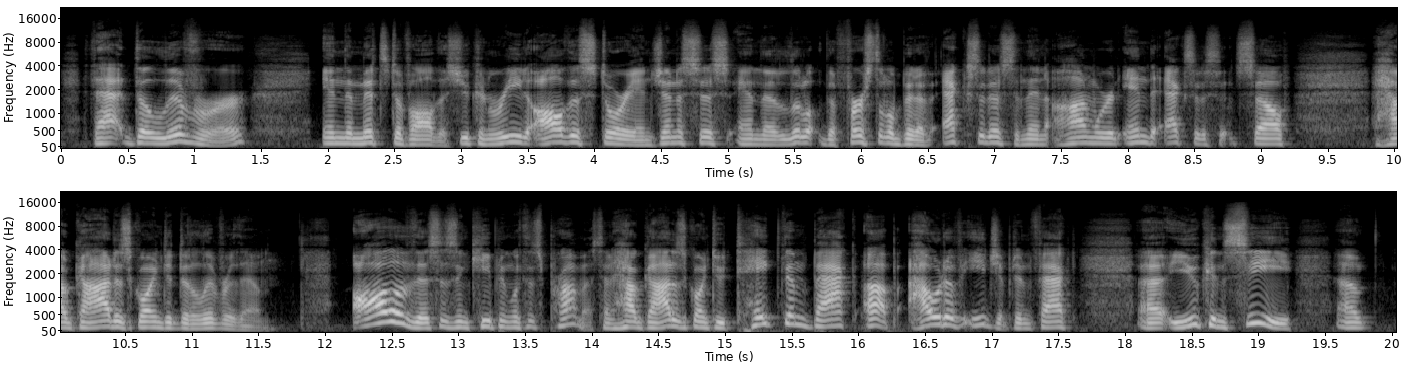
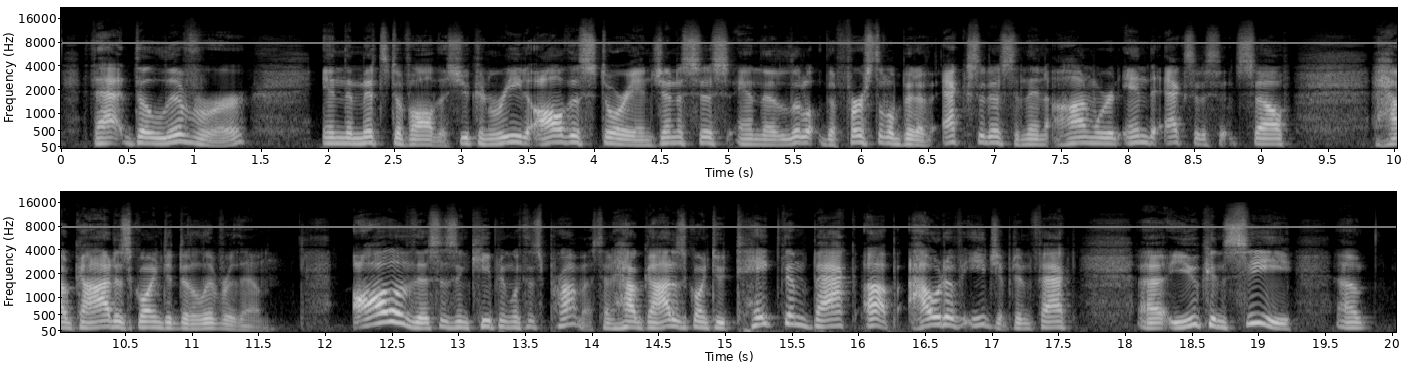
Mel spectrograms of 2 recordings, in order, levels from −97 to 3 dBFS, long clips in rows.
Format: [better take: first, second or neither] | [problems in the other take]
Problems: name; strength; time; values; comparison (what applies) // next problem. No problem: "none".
first | high-pitched whine; noticeable; throughout; 8 kHz, 15 dB below the speech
